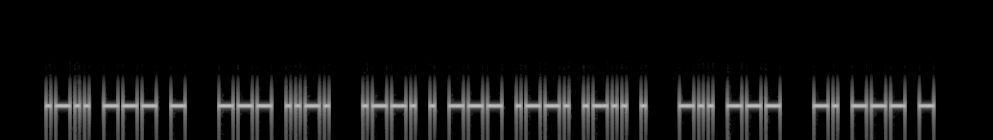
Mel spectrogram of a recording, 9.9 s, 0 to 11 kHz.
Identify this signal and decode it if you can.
Morse code, heard as a keyed tone, about 25 wpm, 690 Hz. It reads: LOT OF PEOPLE DO NOT
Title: Sets of 5 Words Encore 25wpm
